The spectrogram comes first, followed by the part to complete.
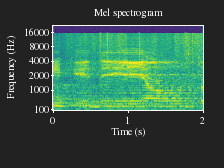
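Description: A man's voice chanting a melodic Bengali devotional refrain into a microphone in long, drawn-out sung notes.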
